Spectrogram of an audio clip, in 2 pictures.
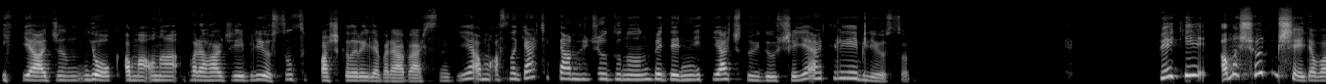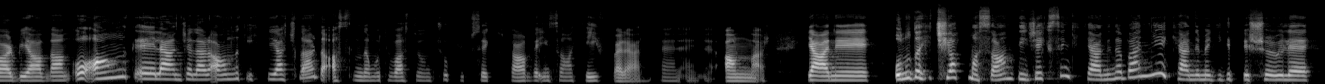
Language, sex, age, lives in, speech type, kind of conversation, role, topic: Turkish, female, 50-54, Italy, conversation, podcast, host, Kendine şefkat göstermeyi günlük hayatında nasıl pratiğe döküyorsun?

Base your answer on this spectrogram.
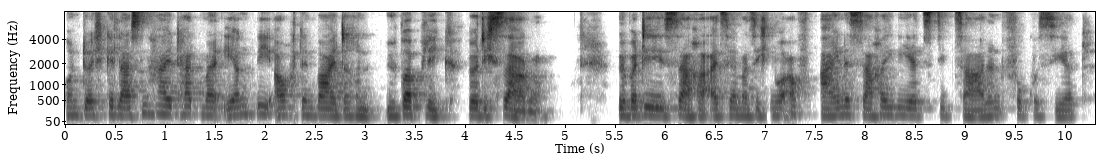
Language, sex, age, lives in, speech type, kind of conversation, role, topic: German, female, 55-59, Germany, conversation, podcast, host, Wann hat ein Gespräch dein Leben verändert?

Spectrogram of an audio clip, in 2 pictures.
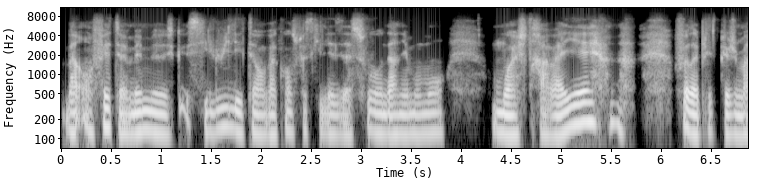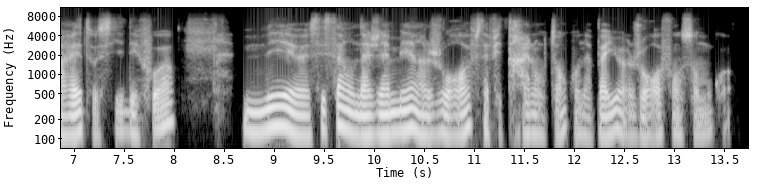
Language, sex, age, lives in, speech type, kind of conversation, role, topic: French, female, 40-44, France, conversation, advice, user, Comment puis-je déléguer efficacement mes tâches quotidiennes répétitives ?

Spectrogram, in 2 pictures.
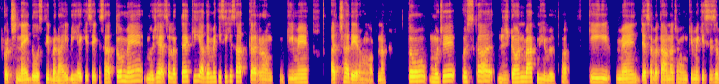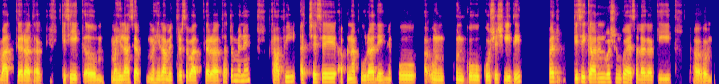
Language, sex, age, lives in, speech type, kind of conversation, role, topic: Hindi, male, 20-24, India, conversation, advice, user, मैं अलग-अलग लोगों के साथ सहज और सच्चे संबंध कैसे बना सकता/सकती हूँ?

